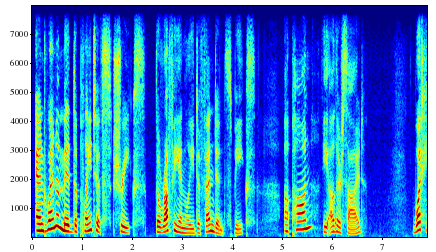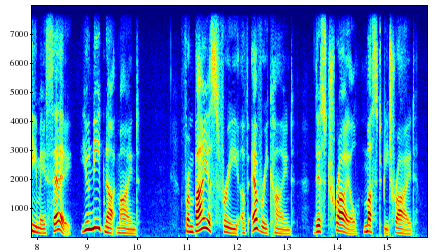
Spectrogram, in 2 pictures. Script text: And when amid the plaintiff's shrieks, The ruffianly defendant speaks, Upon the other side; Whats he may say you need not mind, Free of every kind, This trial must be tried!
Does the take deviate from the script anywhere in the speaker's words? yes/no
yes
